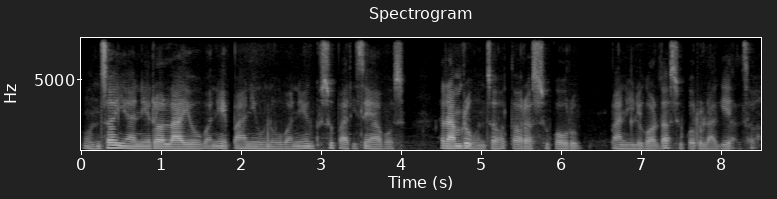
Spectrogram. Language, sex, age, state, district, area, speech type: Nepali, female, 60+, West Bengal, Jalpaiguri, rural, spontaneous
